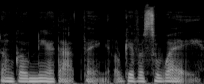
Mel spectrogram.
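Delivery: very low, kept-down voice with dropped pitch. Reading a character's warning to her companions: very low voice. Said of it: "say in a very low voice".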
